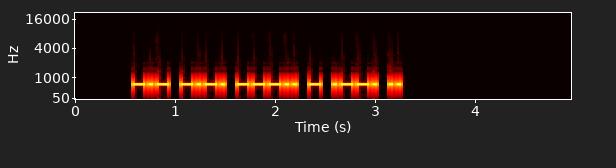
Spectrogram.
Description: Morse code, heard as a keyed tone, about 30 wpm, 700 Hz. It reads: KC8TPI
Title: USA Call Signs - 6 Characters - Repeated 2x - 30wpm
